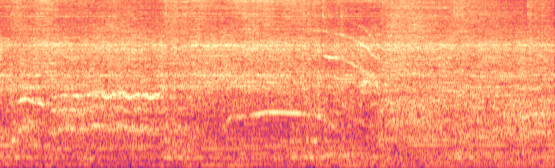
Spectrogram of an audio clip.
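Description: Live rock band playing loud: electric guitars, bass and drums, with a male singer singing and shouting into a microphone.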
